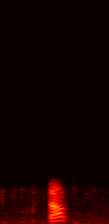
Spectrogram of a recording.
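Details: A two- or three-week-old Shih Tzu puppy gives one brief, high, squeaky cry in a quiet room while licking and kissing a person.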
